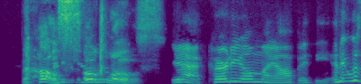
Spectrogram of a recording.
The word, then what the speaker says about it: cardiomyopathy: yeah, cardiomyopathy.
